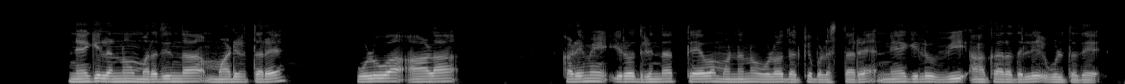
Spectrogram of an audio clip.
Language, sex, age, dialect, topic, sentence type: Kannada, male, 18-24, Mysore Kannada, agriculture, statement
